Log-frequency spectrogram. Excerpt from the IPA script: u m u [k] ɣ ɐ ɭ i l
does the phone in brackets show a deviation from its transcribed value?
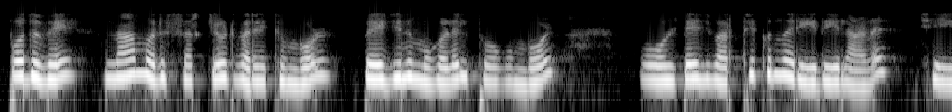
yes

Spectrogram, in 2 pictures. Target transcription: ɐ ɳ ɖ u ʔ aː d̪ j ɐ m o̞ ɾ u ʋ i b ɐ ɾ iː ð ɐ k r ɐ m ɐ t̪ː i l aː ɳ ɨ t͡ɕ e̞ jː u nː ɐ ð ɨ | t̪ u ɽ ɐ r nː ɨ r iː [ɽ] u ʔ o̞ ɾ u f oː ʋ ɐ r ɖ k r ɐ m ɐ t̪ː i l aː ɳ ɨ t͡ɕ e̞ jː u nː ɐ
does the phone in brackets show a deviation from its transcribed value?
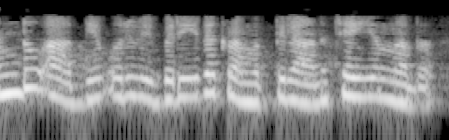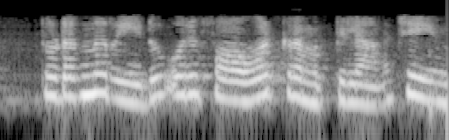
no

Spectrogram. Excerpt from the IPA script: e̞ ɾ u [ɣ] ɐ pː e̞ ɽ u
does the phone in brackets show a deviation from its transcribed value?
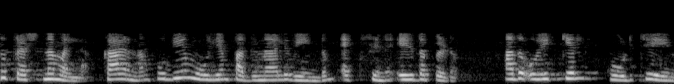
yes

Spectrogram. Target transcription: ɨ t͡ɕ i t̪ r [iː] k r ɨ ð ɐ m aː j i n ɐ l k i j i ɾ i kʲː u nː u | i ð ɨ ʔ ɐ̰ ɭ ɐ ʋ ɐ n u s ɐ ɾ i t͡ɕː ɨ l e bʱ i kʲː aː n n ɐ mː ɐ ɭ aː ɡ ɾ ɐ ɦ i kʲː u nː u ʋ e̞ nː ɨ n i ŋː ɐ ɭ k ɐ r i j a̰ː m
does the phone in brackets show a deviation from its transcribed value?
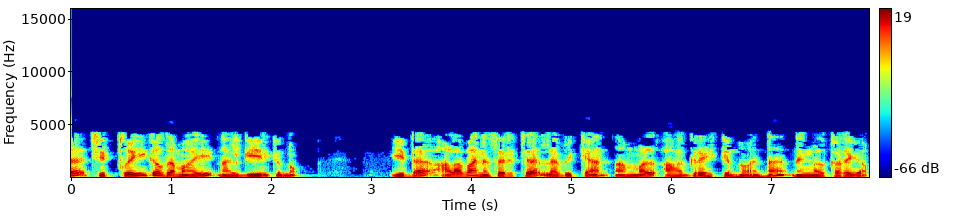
no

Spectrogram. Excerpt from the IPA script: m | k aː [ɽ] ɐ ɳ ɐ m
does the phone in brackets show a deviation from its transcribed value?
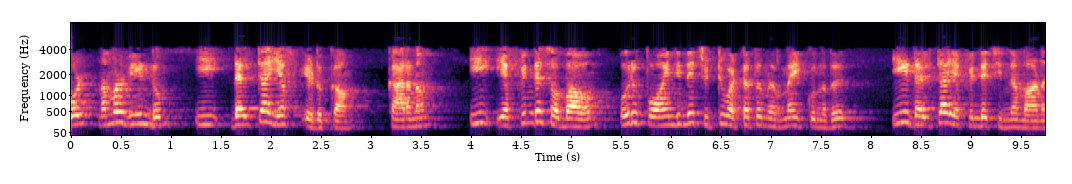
yes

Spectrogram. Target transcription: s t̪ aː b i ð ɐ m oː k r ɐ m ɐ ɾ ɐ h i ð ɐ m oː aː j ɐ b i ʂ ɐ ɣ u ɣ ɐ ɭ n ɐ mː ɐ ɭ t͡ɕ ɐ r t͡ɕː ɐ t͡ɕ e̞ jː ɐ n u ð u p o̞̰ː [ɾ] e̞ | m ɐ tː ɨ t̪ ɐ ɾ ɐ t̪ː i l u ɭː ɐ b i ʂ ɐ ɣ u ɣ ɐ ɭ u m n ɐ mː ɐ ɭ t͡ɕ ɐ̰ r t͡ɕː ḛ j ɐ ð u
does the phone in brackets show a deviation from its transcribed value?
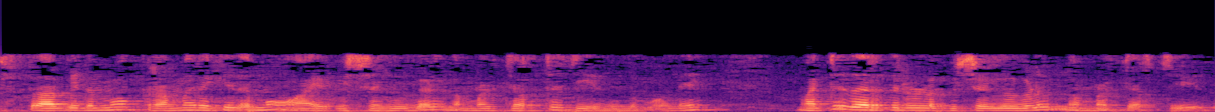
yes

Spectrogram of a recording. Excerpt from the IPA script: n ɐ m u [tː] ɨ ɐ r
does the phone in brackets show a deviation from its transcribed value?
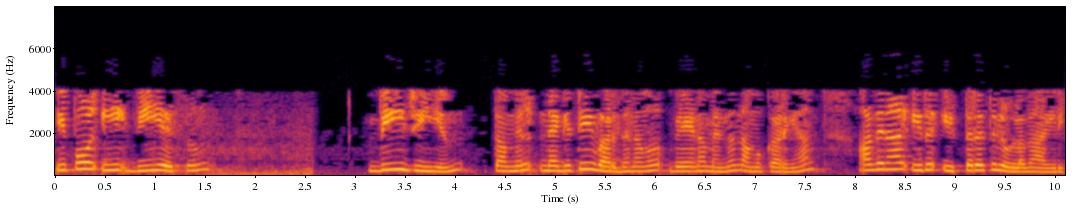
yes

